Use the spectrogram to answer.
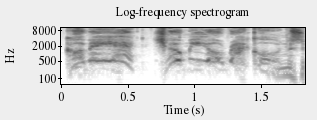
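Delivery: very high squeaky mock shout; mock-frantic high-pitched plea; comic desperate demand. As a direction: chase them down in a silly falsetto. Mock chasing customers round Hanley.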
